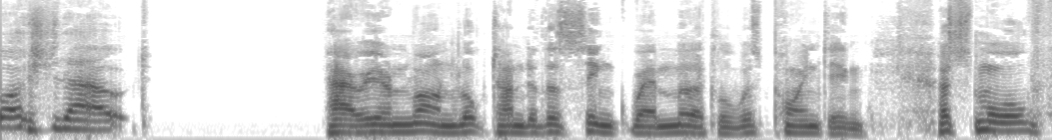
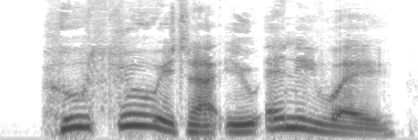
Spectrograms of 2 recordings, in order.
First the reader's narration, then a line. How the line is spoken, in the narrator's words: asked Harry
